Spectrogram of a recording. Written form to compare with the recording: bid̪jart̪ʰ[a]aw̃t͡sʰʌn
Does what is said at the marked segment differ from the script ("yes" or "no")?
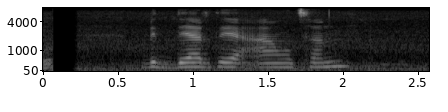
yes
